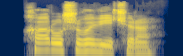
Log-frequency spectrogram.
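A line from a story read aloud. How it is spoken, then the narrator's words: Sarcastic remark. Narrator (Russian): язвительно бросил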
